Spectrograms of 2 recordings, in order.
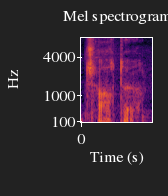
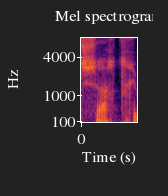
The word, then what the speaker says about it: Chartres: C'est marrant là-bas parce qu'il y a Chartres euh, Street, qu'il faut prononcer Charter. Si vous dites Chartres, il vous amène à 10 km de là, le chauffeur taxi.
